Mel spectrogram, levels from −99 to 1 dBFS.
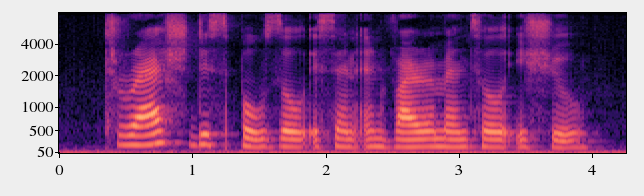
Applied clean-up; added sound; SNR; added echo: none; none; none; none.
